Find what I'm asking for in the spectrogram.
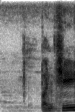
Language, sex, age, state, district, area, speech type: Hindi, male, 60+, Uttar Pradesh, Mau, rural, read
